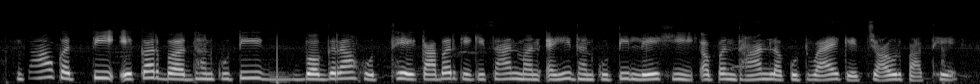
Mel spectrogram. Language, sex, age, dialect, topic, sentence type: Chhattisgarhi, female, 18-24, Northern/Bhandar, agriculture, statement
